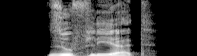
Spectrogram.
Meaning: 1. past participle of soufflieren 2. inflection of soufflieren: third-person singular present 3. inflection of soufflieren: second-person plural present 4. inflection of soufflieren: plural imperative
- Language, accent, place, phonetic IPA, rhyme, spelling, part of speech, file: German, Germany, Berlin, [zuˈfliːɐ̯t], -iːɐ̯t, souffliert, verb, De-souffliert.ogg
